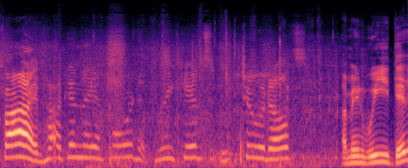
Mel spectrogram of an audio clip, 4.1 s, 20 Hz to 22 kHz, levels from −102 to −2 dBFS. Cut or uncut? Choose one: uncut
